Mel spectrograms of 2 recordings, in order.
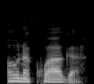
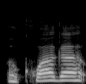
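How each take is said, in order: First: The name is said with four syllables. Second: The name is said with three syllables. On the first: "the four syllables I used" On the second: "making it a three-syllable word"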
